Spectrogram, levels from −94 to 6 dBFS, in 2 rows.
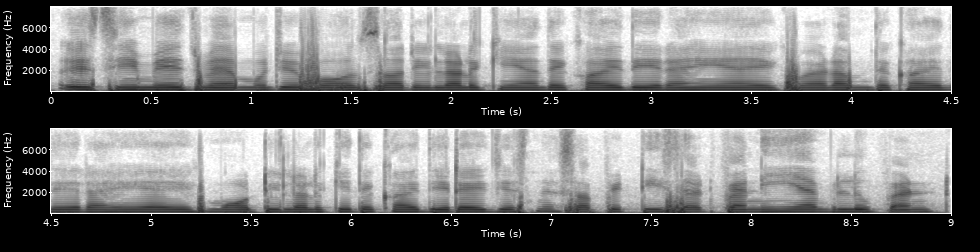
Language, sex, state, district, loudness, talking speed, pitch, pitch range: Hindi, male, Maharashtra, Nagpur, -18 LUFS, 215 wpm, 190 Hz, 185-195 Hz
